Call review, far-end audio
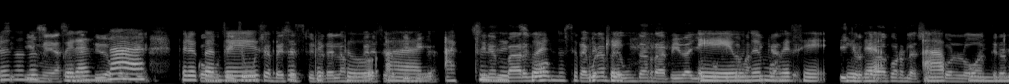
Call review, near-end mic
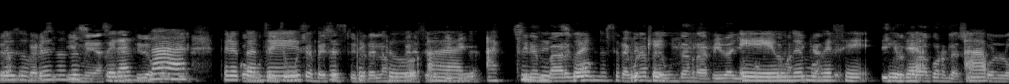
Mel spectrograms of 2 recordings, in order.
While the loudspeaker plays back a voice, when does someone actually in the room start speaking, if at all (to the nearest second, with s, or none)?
none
